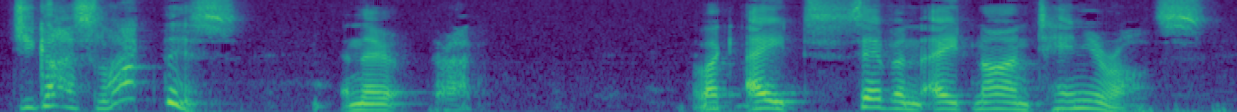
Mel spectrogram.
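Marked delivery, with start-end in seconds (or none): 0.1-1.2 put-on high, coaxing question to small children; playful invitation to children; talking to kids. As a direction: lift the pitch as if for little ones.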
